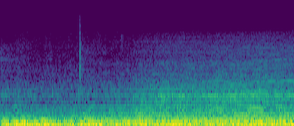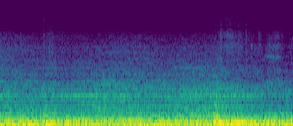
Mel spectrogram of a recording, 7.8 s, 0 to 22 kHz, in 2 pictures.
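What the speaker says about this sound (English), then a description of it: "The RPMs go high, but it doesn't accelerate too fast." A 2023 Nissan Sentra SR Midnight Edition engine revving while driving, a loud steady low rumble with rising harmonic engine tones heard from inside the cabin, continuous and close.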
